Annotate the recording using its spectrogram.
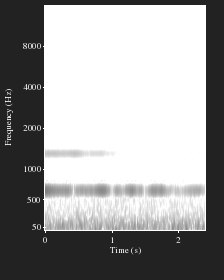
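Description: A single high grand piano note left to ring, one pitch with its overtones, dying away slowly after being struck.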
